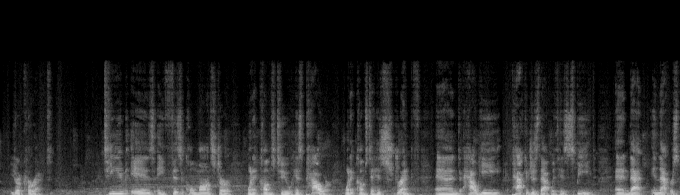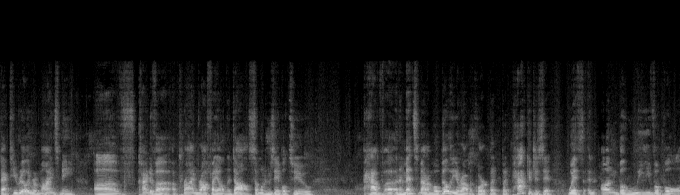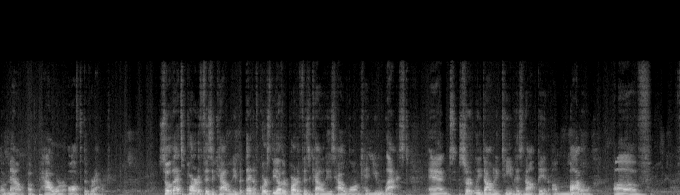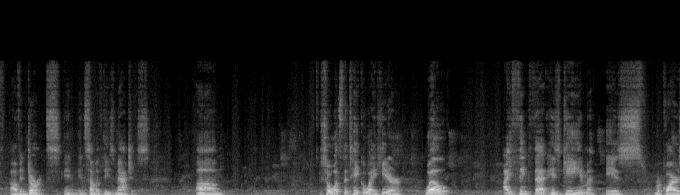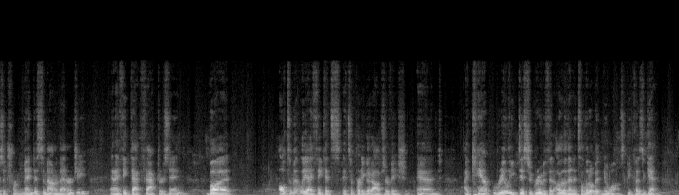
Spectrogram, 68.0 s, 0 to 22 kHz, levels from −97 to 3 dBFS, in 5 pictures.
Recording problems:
room echo; very slight; dies away in 0.2 s
off-mic speech; somewhat distant
chatter from many people; faint; throughout; 30 dB below the speech

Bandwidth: 15 kHz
